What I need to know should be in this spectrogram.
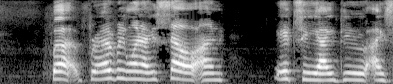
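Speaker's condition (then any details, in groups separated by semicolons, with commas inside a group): Cerebral palsy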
